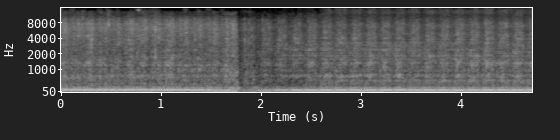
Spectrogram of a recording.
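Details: C4 Corvette V8 after a steel brake booster replaced the plastic one: deep, steady, even idle burble with no hiss or hunting. The vacuum leak is gone.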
